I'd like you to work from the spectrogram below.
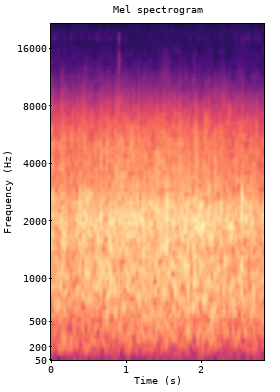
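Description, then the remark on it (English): A church crowd applauds steadily to welcome back one of its deacons, a dense wash of many hands clapping at an even, sustained level for several seconds with no voices standing out. “Just give him a round of applause coming back.”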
